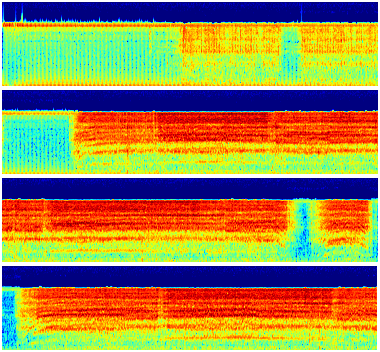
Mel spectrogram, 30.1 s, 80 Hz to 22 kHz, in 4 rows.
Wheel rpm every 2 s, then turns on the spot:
0, 10, 30, 20, 60, 160, 160, 160, 150, 160, 90, 80, 160, 160, 160.
4-8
